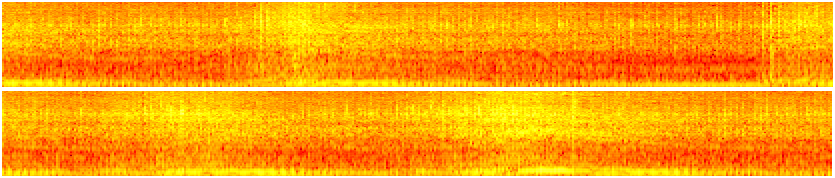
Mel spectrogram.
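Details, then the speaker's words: Motorcycle engine blipped repeatedly, with gear rattle as revs fall after each blip, mainly on deceleration. This is balancer idler gear backlash noise, caused by excessive clearance between the two gear teeth. "this is called assembly balancer idler gear noise the noise is prominently heard on the engine on deceleration this noise is also called engine backlash noise and it is caused because of the excessive clearance caused between the two gear teeth"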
